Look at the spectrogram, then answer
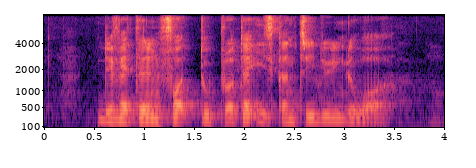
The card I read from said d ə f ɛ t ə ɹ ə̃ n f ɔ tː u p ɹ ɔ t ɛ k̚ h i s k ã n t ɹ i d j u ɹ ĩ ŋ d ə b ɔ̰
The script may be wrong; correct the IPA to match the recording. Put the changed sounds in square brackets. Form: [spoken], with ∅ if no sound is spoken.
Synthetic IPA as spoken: d ə [v] ɛ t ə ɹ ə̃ n f ɔ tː u p ɹ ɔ t ɛ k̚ h i s k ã n t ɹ i d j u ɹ ĩ ŋ d ə [w] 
